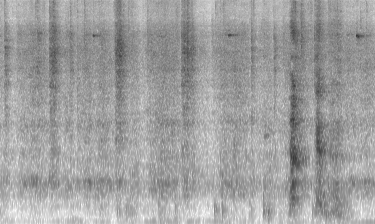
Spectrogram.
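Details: Pet dog barking at a robot dog, a series of abrupt barks at uneven intervals with a strong double bark toward the end, some low rumbling between them.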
